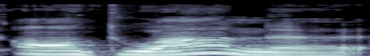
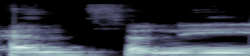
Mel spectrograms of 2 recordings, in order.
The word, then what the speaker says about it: Anthony: pleasure or is it antoan actually no no no it's and in French it's anony but Anthony in English or whatever but it's my real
